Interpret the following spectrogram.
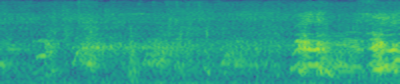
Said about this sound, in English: Dogs are going crazy.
